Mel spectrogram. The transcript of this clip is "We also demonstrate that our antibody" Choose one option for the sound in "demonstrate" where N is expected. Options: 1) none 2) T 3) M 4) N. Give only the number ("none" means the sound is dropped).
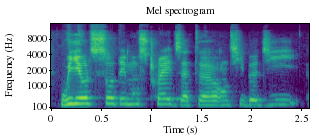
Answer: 1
